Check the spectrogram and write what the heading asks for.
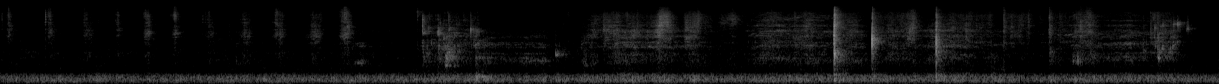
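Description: Safety razor scraping across lathered stubble in short, quick strokes, about three a second. Then hands rub and splash water over the face, with three sharp smacks, the loudest sounds here.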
